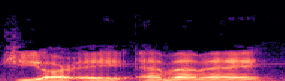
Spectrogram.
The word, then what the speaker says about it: grandma: that we say it we don't actually pronounce the n d uh we we wouldn't say grandma or Grandpa it's just Grandma and Grandpa like G MMA and gr MPA Grandma and Grandpa uh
